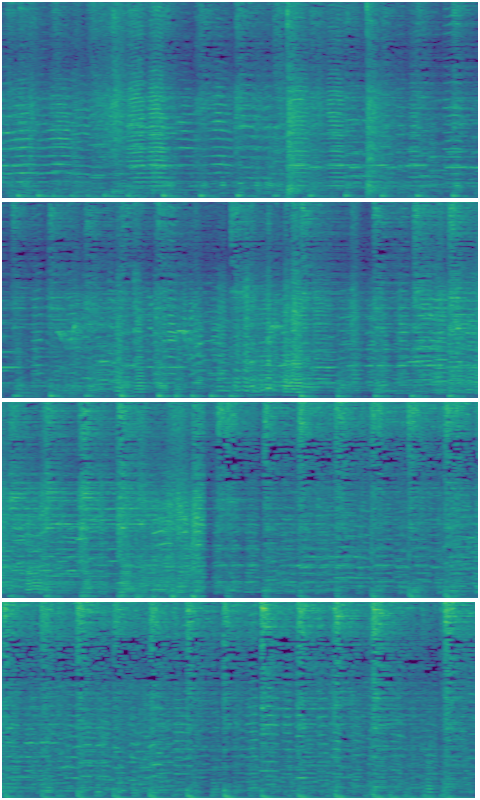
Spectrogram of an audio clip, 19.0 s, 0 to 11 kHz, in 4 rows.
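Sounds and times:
bass drum beat: 0.0 - 6.4
brass band playing: 0.0 - 19.0
tuba: 0.0 - 19.0.

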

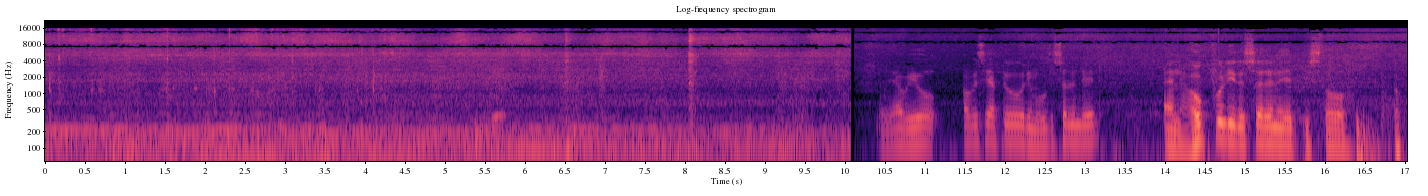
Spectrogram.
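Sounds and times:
low mechanical drone: 0.0 - 10.1.

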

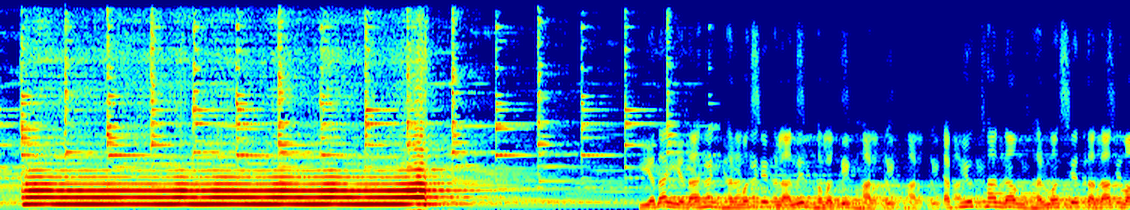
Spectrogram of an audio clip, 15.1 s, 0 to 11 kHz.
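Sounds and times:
conch shell blown: 0.0 - 6.6
bells ringing: 0.0 - 9.6.

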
